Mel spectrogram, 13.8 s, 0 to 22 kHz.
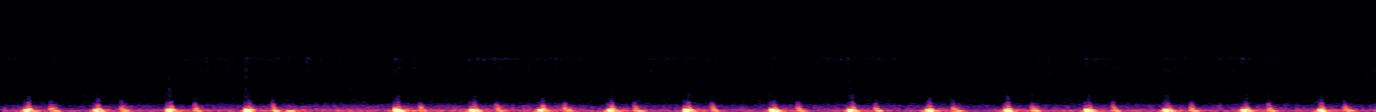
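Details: Resting heart sounds recorded at Erb's point while sitting at a desk, often skippy: muffled lub-dub about 75 a minute with uneven rhythm and occasional pauses, an irregular heartbeat with skipped beats.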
